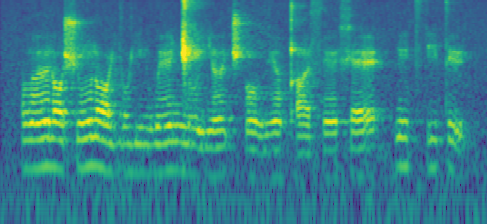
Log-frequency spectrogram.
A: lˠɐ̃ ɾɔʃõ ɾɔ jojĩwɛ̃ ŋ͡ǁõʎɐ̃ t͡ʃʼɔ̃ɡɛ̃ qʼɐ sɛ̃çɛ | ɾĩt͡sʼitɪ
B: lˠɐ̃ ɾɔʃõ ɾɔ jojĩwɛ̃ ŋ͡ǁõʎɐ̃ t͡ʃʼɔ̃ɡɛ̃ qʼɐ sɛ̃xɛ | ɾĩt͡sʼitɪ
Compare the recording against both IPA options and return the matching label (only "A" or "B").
B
